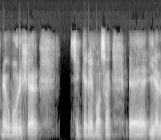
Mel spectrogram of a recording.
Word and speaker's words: Neuburger: Estamos en Argentina, lo pronunciamos neburger. si queremos eh ir al origen alemán del del apellido que en Alemania es muy común, eh Snow Burger, pero sigamos adelante.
